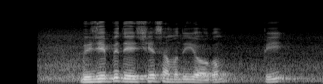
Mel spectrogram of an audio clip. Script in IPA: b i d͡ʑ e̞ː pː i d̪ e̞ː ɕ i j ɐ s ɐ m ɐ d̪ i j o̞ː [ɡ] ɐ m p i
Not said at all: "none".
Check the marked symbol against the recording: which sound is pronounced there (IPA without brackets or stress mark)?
ɡ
